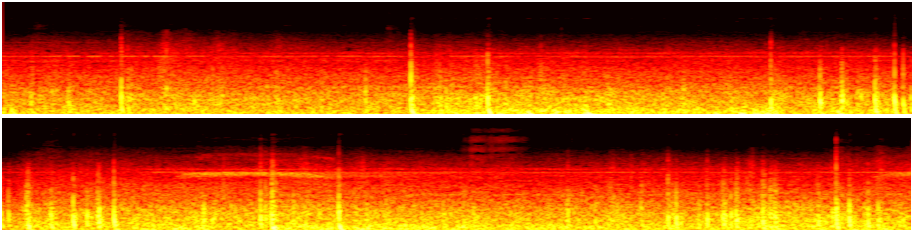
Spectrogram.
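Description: New Year's fireworks going off across the city: a steady rumble of distant bursts with many sharp cracks and pops, one sharp bang about two seconds in and a dense run of crackling from about four to six seconds in.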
